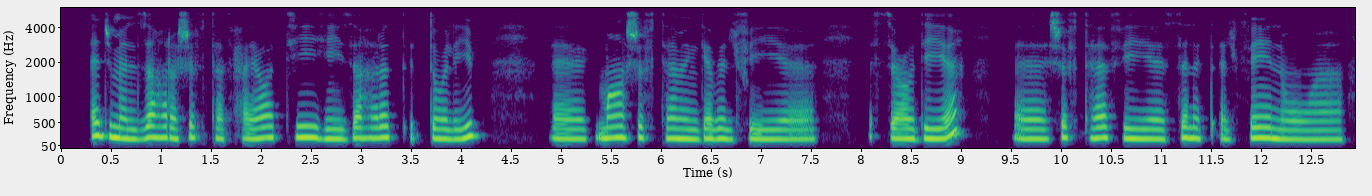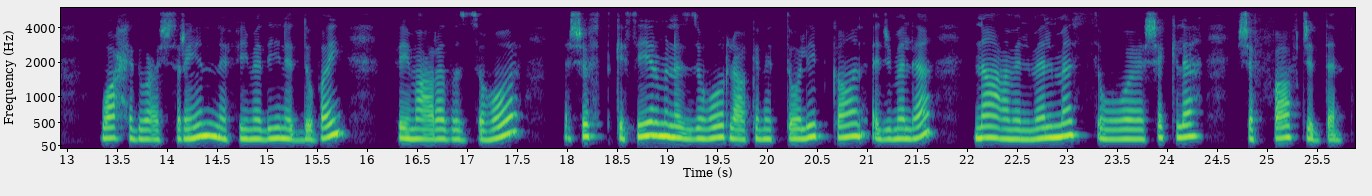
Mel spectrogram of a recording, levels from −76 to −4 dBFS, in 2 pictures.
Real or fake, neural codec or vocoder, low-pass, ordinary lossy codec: real; none; 5.4 kHz; none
